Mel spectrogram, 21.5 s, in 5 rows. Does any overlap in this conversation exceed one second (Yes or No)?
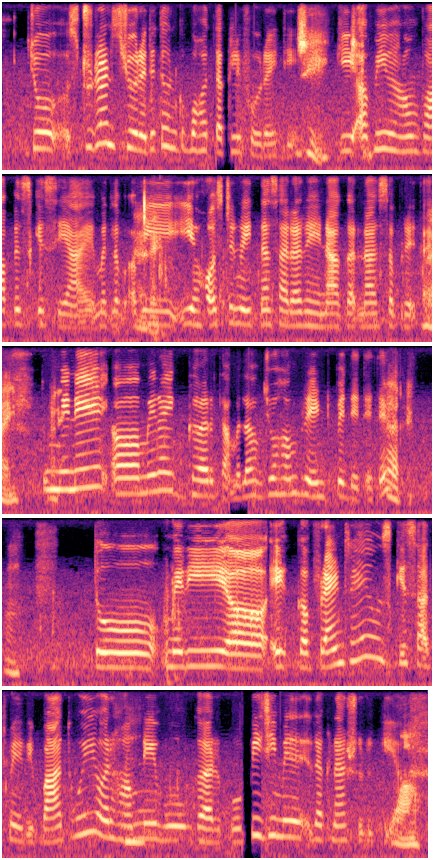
No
